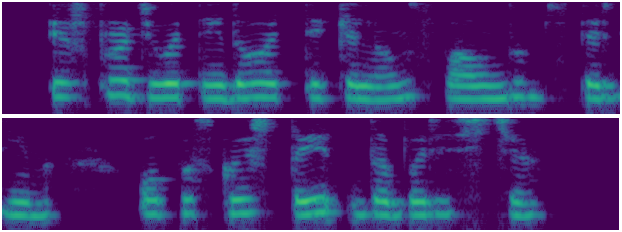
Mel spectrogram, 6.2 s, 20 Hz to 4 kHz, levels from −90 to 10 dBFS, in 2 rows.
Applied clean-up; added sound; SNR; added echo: none; none; none; none.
